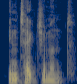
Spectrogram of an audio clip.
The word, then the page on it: integument: British English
